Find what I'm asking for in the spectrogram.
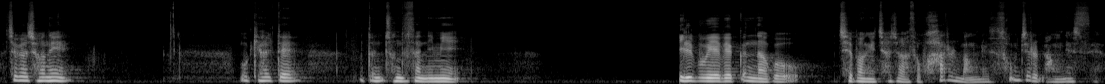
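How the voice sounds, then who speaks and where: A pastor preaching a dawn prayer sermon, moving between loud, emphatic lines and soft, whispered asides, and acting out the voices of the people in the stories. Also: medium pitch, a little slow, long pauses. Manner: acts out quoted voices.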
